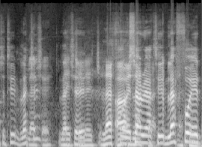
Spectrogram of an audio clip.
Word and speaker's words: Lecce: Patrick Dogu, you know, from how do you pronounce the team? Lecce.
